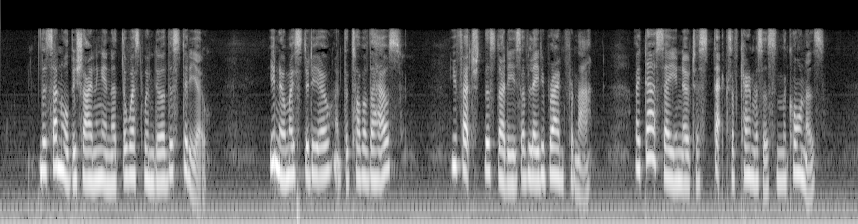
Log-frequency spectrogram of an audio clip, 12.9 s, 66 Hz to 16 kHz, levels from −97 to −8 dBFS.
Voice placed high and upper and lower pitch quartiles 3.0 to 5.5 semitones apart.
Yes: high, 210 Hz; average, 3.6 semitones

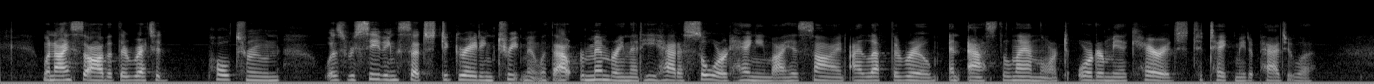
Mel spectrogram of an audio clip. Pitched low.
No: medium, 185 Hz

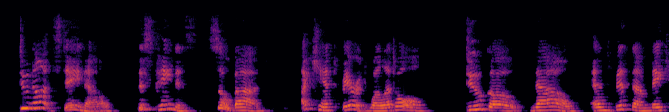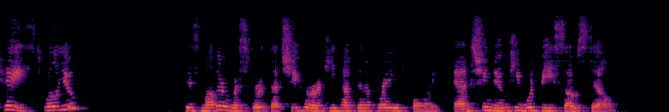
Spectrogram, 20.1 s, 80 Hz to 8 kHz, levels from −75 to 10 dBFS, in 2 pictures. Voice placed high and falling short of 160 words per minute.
Yes: high, 200 Hz; average, 140 wpm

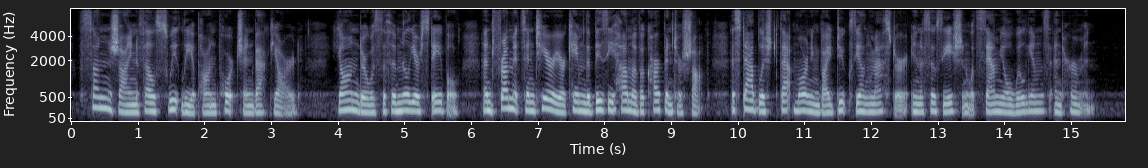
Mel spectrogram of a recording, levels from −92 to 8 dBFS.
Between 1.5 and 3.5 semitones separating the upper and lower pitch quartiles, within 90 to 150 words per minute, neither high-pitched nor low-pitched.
Yes: average, 2.9 semitones; average, 145 wpm; medium, 180 Hz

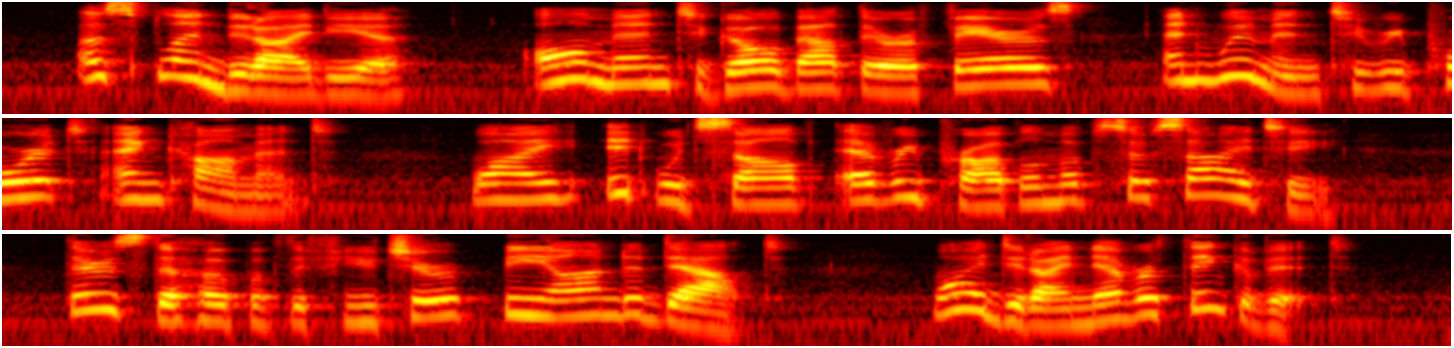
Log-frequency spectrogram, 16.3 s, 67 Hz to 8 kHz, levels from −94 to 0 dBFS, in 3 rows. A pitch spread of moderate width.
No: wide, 5.7 semitones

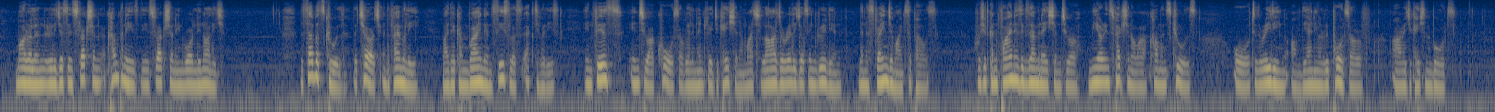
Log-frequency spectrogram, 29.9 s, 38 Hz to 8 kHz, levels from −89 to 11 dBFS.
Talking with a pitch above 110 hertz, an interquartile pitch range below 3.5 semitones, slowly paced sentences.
Yes: medium, 140 Hz; average, 2.8 semitones; slow, 130 wpm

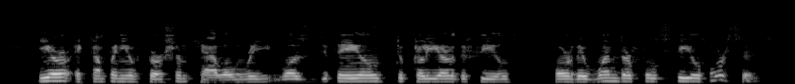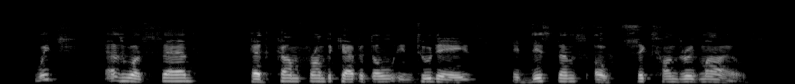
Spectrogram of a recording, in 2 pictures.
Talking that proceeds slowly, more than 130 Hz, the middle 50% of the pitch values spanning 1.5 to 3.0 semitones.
Yes: slow, 130 wpm; medium, 140 Hz; narrow, 2.4 semitones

